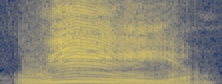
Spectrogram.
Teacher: Íon, qual é a sílaba tônica de íon? É o I outra vez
